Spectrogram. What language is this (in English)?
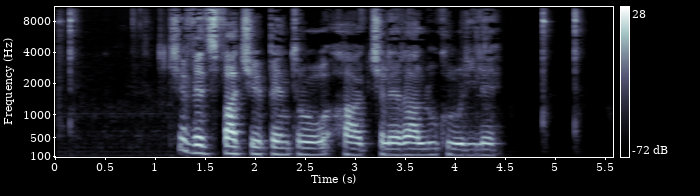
Romanian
